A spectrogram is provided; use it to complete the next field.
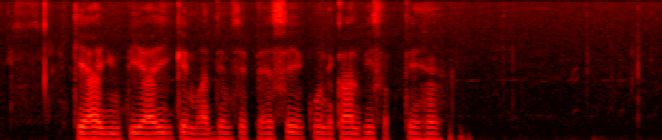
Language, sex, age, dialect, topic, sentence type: Hindi, male, 18-24, Kanauji Braj Bhasha, banking, question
